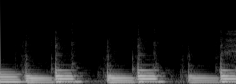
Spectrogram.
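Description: Electric guitar playing a single-note minor pentatonic riff in short, separated notes, with a brief pause about a second in.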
